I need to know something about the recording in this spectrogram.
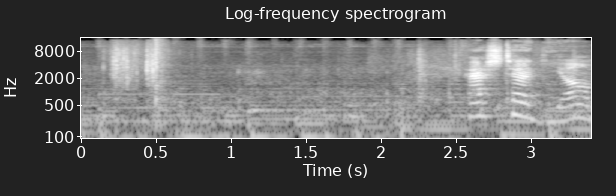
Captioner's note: paper rustling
